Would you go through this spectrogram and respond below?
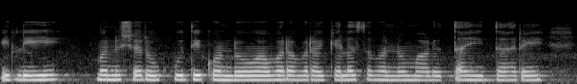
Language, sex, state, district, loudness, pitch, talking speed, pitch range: Kannada, female, Karnataka, Bidar, -15 LUFS, 210 Hz, 75 wpm, 200-215 Hz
